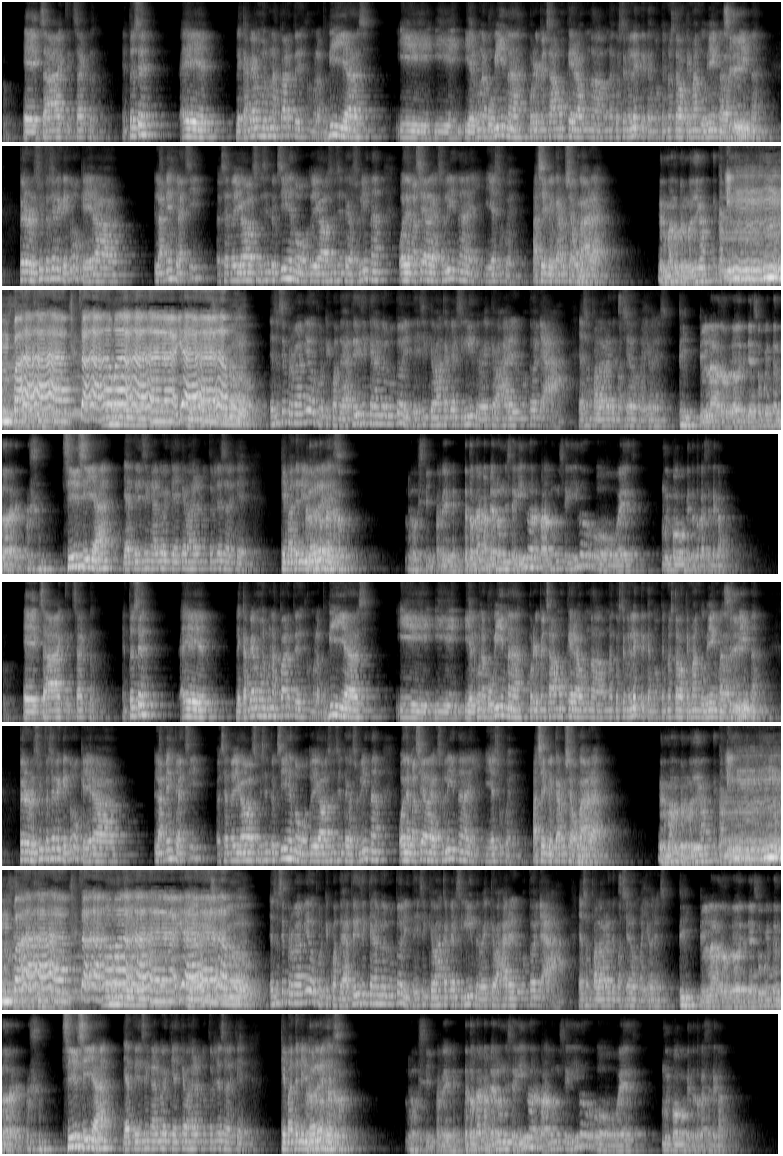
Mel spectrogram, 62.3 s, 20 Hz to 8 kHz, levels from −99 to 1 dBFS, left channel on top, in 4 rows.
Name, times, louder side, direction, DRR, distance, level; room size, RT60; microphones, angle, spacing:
voice 1, 0.4-1.8 2.4-2.9 3.5-4.1 4.7-7.3 7.9-15.1 15.9-17.9 18.6-19.5 19.9-23.1 23.5-25.8 26.2-27.5 33.1-34.5 34.8-36.2 36.5-42.3 42.7-44.3 47.9-48.9 49.1-51.6 52.3-53.5, right 1 dB, 30° right, -2 dB, 0.9 m, -27 dB
voice 2, 14.4-14.9 27.1-27.3 28.7-32.5 35.7-35.8 44.7-47.6 52.8-53.5 54.8-59.3 59.9-61.1, equal, 85° left, -1 dB, 1.9 m, -29 dB
sound 1, 29.9-36.0, left 2 dB, 40° left, 0.6 m, -20 dB
6.7 x 4.2 x 5.0 m, 0.83 s
head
